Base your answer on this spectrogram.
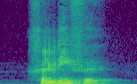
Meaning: singular present subjunctive of gelieven, or (formal) idiomatic construction
- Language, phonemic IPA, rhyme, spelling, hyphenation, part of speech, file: Dutch, /ɣəˈlivə/, -ivə, gelieve, ge‧lie‧ve, verb, Nl-gelieve.ogg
